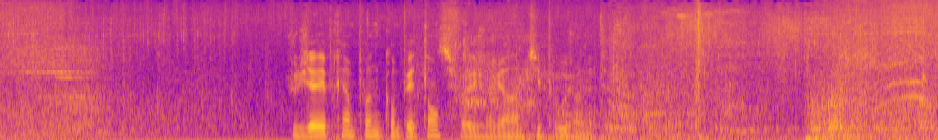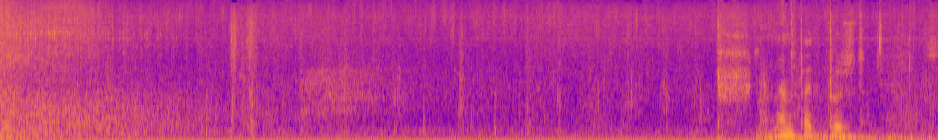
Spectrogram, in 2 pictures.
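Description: Electric sparks crackle and snap.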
